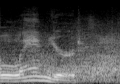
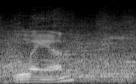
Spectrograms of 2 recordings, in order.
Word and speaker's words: lanyard: this is called a lanyard lanyard use a short a like hand and man Lan lanard use the r sound like bird and word y lanyard this is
